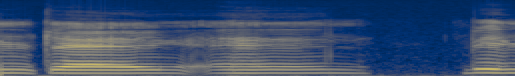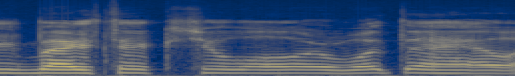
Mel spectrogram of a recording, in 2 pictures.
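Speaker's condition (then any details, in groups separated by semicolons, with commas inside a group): Cerebral palsy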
